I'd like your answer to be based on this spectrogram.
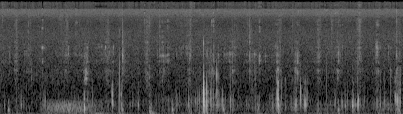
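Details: Adult's stomach growling (borborygmi) after eating birthday cake: irregular squelchy gurgles, soft low rumbling and scattered sharp clicks from the abdomen.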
